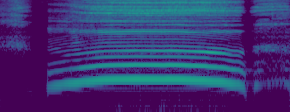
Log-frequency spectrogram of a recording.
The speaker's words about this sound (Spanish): Y la vaca le respondió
